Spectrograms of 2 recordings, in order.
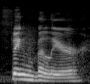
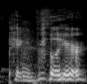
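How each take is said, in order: First: The word begins with a th sound. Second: The word begins with a p sound. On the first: The speaker calls it right. "it's pronounced like a T. It's like a th sound" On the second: The speaker calls it wrong.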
